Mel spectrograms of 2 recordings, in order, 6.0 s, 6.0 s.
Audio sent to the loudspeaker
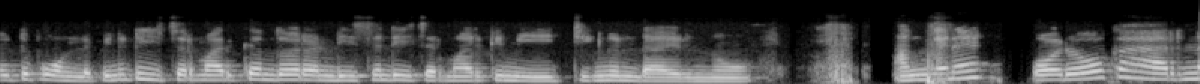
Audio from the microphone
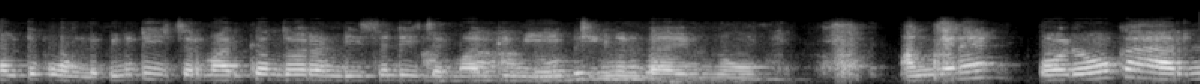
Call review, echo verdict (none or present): present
